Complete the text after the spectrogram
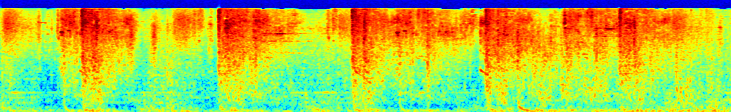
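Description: Video game spell blasts and hits whoosh and crackle in quick bursts.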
